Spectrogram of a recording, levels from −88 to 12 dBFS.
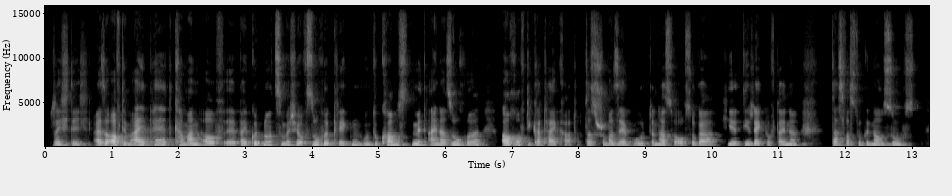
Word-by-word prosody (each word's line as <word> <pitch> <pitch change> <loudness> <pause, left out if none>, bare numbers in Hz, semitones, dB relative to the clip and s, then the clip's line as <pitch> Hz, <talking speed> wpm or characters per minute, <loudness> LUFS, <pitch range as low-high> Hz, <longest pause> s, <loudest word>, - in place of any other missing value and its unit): Richtig. 140 -8 -3
Also, 175 +1 +4
auf 215 +1 +8
dem 200 -3 -1
iPad 255 +3 +2
kann 195 -7 -2
man 185 -1 +3
auf 170 0 +1
äh, 170 0 0
bei 175 0 +2
Goodnotes 200 +1 0
zum 185 - -1
Beispiel 185 0 +1
auf 170 0 +1
Suche 210 +1 +3
klicken 160 +7 -3
und 175 0 -3
du 180 - -4
kommst 230 +2 +2
mit 185 0 +2
einer 175 -3 +2
Suche 220 +2 0 0.3
auch 210 0 +6
auf 200 0 -1
die 185 -1 -8
Karteikarte. 170 -5 -4
Das 175 0 -3
ist 175 - -8
schon 185 -2 -3
mal 170 - 0
sehr 140 -2 0
gut. 185 +9 -6
Dann 155 -1 0
hast 160 0 0
du - - -2
auch - - -1
sogar 155 0 -1
hier 155 -1 -2
direkt 160 +1 0
auf - - -10
deine 145 -1 0 0.4
das, 155 -1 -2
was 155 0 -6
du 145 -2 -7
genau 145 -1 0
suchst. 140 -2 -4
175 Hz, 210 wpm, -26 LUFS, 155-200 Hz, 0.4 s, auf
